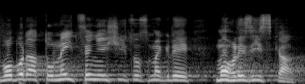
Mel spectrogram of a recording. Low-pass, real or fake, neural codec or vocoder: 10.8 kHz; fake; autoencoder, 48 kHz, 128 numbers a frame, DAC-VAE, trained on Japanese speech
